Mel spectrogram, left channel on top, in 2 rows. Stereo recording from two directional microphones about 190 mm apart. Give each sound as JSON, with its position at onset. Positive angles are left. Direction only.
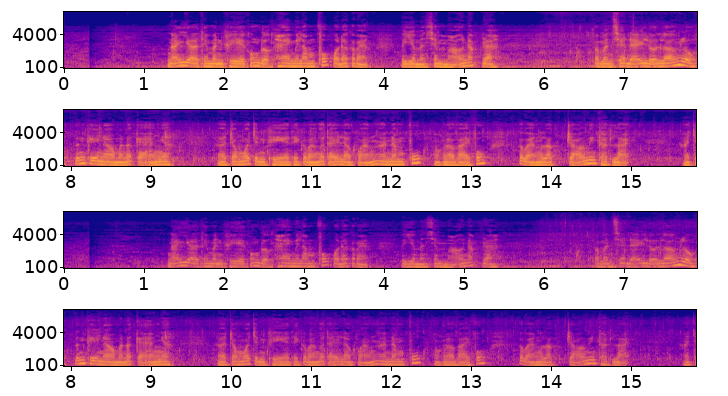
{"t": 1.3, "sound": "a man's voice", "side_deg": 30}
{"t": 6.6, "sound": "speech", "side_deg": 35}
{"t": 7.3, "sound": "speech", "side_deg": 15}
{"t": 7.6, "sound": "speech", "side_deg": -5}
